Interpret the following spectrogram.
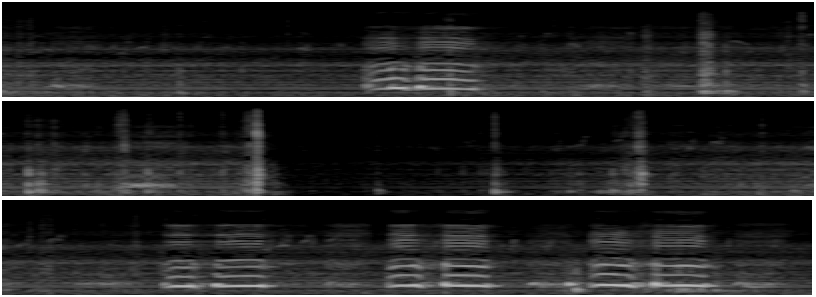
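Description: A young child giggling in short high-pitched bursts, once about two seconds in and again in a run of giggles near the end, over the steady hum of a circulated-air egg incubator's fan.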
